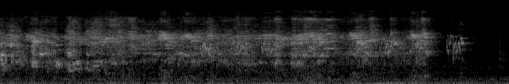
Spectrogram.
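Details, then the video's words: Courting budgerigar couple giving a rapid, scratchy warble of rasping chirps and tweets that run together, then break off near the end into near silence. "تحفيز# طائر البادجي على التغريد والغناء صوت يحفز البادجي على التزاوج"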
